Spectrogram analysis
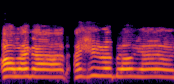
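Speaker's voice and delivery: very high, drawn-out, thrilled, excited shriek. Acting out a big announcement of hitting a million: imitating a scream. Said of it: "I would have been screaming".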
